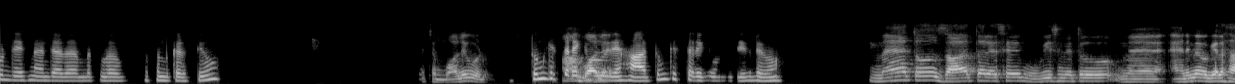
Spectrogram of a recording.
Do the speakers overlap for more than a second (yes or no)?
no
